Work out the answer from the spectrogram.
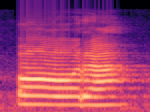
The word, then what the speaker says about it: hora: estudando h no início o h quando inicia alguma palavrinha ou nome não é pronunciado por isso dizemos que a letrinha H é uma letrinha muda dizemos o h é mudo porque hora quais são Zinho que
